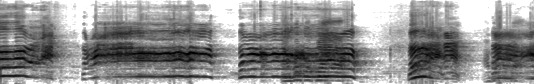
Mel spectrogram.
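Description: A man wailing in a series of long, loud cries, each held at one pitch and dropping away at the end, with short gaps between.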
